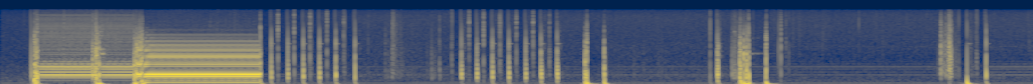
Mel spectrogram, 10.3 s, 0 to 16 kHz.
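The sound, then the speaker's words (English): Rotary dialing pulses clicking through a telephone first selector switch on a payphone, sharp clicks in quick bursts with short gaps between digits, after loud steady tones at the start. “That'll put us on the first selector with nothing dialed, so we'll then rotary dial a 1. And if it seems to go into a trunk, I will rotary dial the same number I called before, which was my panel line in New York City.”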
